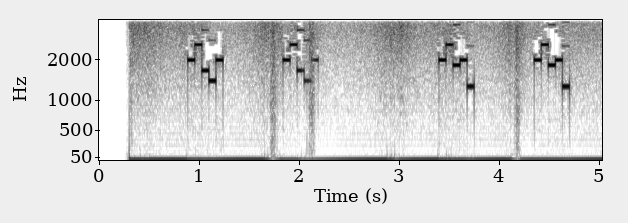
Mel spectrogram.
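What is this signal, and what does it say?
Five-tone selective call (ZVEI), heard as quick runs of five tones, tones of about 70 ms. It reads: 88648 88648 88783 88783
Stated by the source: ZVEI five-tone call 88633 received on SDR.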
